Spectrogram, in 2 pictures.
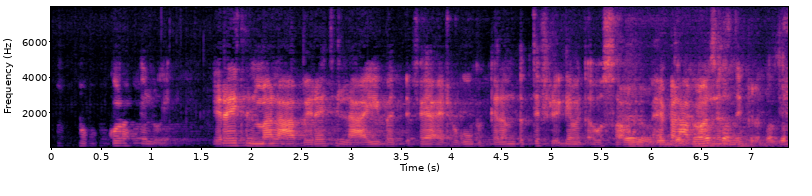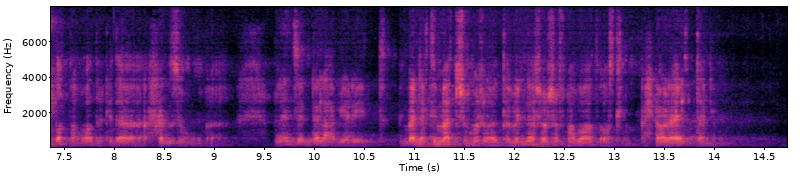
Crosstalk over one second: present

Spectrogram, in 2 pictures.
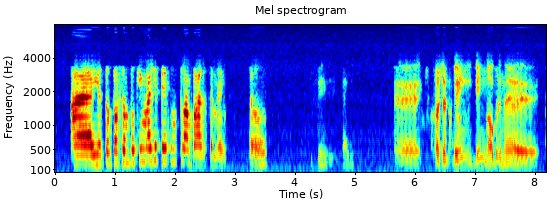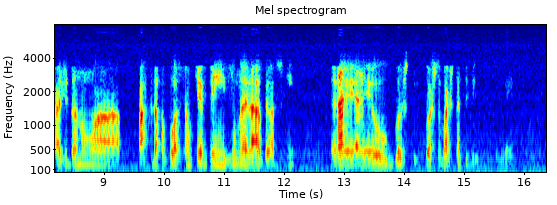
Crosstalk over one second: none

